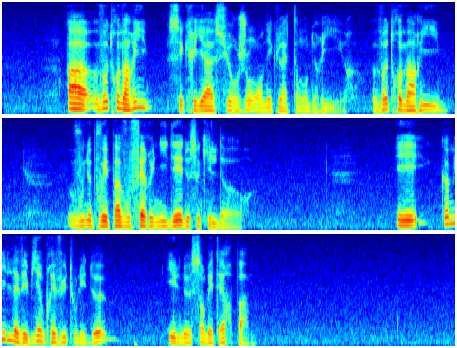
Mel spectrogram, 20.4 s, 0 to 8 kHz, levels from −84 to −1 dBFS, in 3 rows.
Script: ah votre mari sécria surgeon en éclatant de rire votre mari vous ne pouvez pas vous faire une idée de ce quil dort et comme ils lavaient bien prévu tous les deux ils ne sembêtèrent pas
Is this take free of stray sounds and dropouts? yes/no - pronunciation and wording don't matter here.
yes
